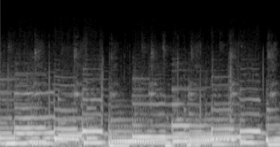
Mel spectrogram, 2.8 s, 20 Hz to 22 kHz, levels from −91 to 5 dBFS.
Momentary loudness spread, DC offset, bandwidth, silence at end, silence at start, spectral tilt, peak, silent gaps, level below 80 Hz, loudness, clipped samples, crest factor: 2 LU; under 0.1%; 5.2 kHz; 0 s; 0 s; -12 dB/octave; -4 dBFS; none; -26 dBFS; -14 LUFS; under 0.1%; 10 dB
